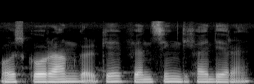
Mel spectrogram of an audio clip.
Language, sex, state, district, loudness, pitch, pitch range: Hindi, male, Arunachal Pradesh, Longding, -18 LUFS, 120 Hz, 120-125 Hz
